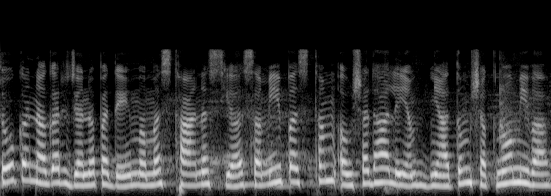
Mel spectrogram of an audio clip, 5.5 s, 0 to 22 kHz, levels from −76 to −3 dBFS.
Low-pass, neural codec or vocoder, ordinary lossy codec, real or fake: none; none; none; real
